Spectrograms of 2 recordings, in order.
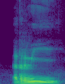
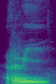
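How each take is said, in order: No difference in how they are said.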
